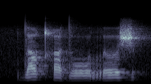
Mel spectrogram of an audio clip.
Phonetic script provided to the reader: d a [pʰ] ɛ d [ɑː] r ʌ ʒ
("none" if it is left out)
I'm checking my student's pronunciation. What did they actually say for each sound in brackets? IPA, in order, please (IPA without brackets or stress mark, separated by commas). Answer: qʰ, ɔː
